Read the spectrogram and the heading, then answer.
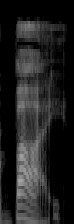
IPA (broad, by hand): baɪ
